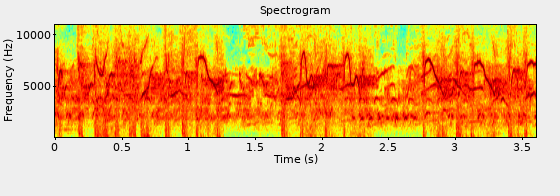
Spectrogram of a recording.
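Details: Noisy small-bird lure sound for bird trapping: bright looping whistles and rapid high chirps over a steady squeaky chatter, with bursts of crisp clicking notes.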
